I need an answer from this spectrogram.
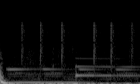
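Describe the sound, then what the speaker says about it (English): Someone types on a keyboard paired with an iPad, producing a few light, evenly spaced key taps close by over a low steady hum. "So I'm gonna type this in."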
